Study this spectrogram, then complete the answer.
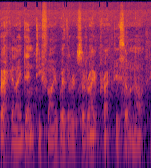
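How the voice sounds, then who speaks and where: Speaking at a moderate pace with a British accent, a man uses a fairly low pitch amid noticeable background noise and audible room echo. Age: 70s. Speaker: Islamic scholar. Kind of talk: interview.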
